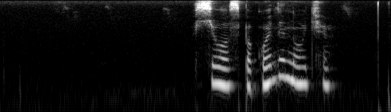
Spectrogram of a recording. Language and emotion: Russian, positive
